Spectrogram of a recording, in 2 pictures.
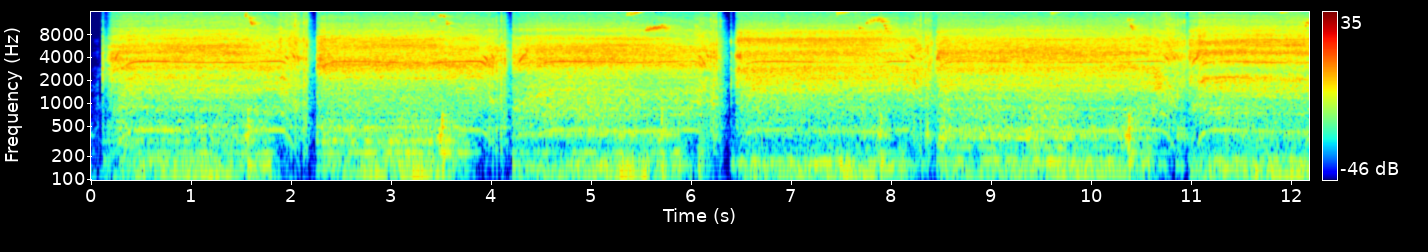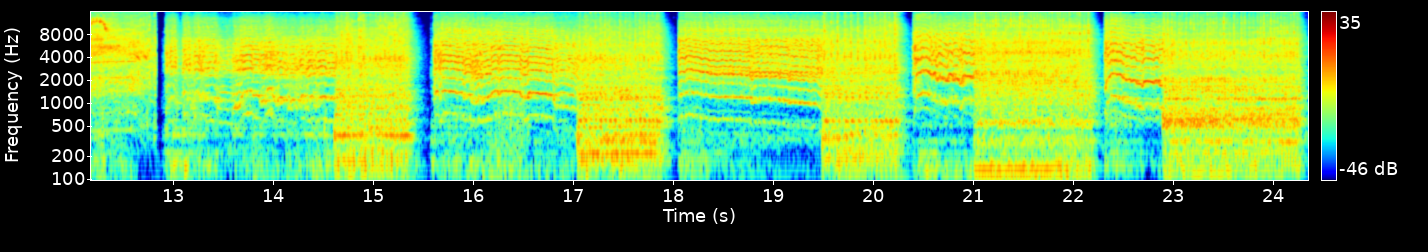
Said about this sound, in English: I'm going to get the top screwed on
